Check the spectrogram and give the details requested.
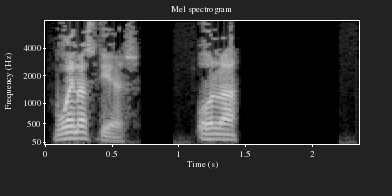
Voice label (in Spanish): hello, es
